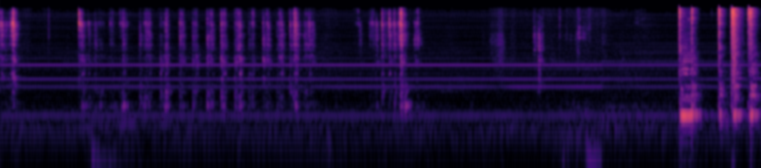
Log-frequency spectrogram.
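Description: A hex nut spun by hand down a steel threaded rod, its threads clicking rapidly against the rod, over a faint steady hum. The clicking stops about four seconds in, with a short run of clicks a second later. Near the end, loud crackling bursts come as a welding arc is struck on the nut.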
